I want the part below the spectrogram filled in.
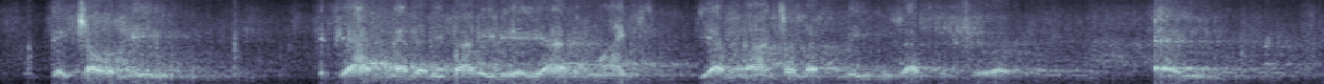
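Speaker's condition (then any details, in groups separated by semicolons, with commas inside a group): Laryngectomy; speaks using device in throat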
